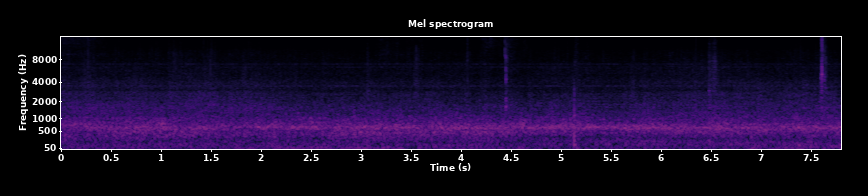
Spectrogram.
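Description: A train rolls along steadily in the GTA San Andreas video game, a continuous, even rumble of rail noise with faint clicks, heard alone at moderate level throughout.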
